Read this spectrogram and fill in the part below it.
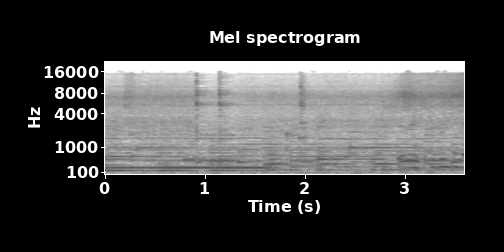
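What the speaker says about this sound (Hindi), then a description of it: "अब हम डाल देते हैं 1 टेबलस्पून जिंजर गार्लिक पेस्ट।" Ginger garlic paste frying in a pan, a steady bright sizzle that runs throughout with a few sharp stirring clinks and a hiss that rises near the end.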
